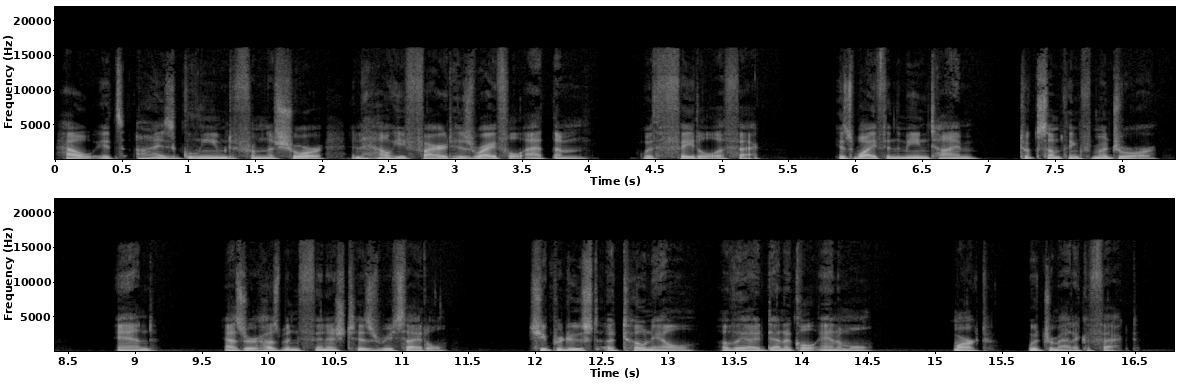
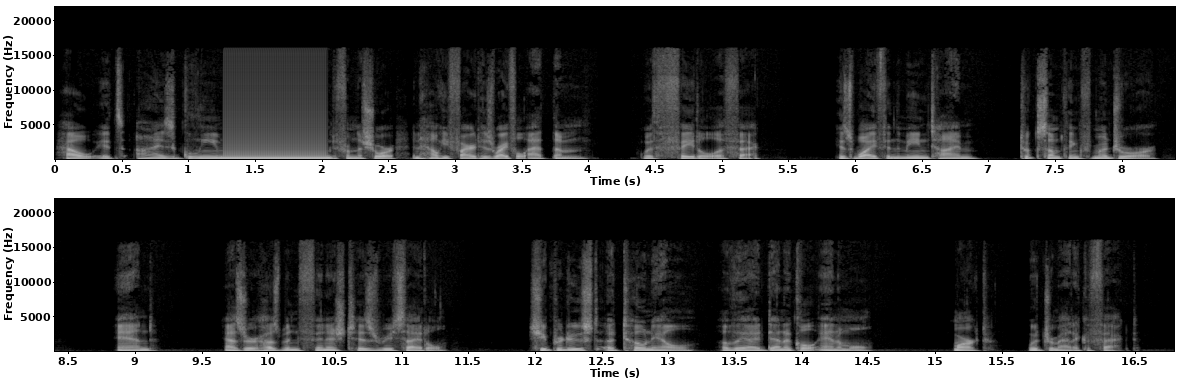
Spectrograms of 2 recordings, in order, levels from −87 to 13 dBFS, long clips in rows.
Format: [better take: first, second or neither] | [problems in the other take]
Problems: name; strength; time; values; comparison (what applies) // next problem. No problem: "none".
first | audio freezing; at 1.5 s for 1 s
